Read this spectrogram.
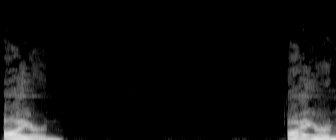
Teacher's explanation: i sounds like in the words item write and kn and the second syllable actually sounds like n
